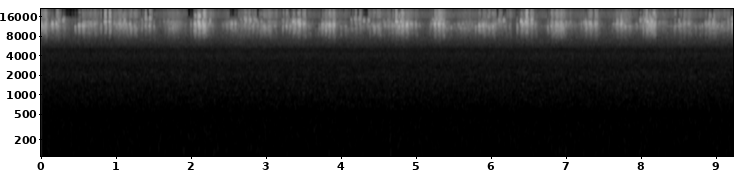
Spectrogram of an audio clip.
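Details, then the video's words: Sunset crickets chirping in a natural recording: thin, very high trilled bursts repeat steadily about every half second, rising and falling slightly in loudness. "Calm, beautiful sunset sky with crickets chirping sound"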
